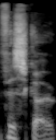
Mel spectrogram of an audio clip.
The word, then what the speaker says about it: Fico: This is this guy, yet another populist, Robert, it's spelled F-I-C-O, but I think you pronounce it Fisco.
